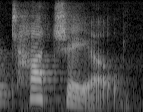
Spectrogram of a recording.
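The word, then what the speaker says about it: taceo: Tachio, or tacheo, if you want to do ecclesiastical pronunciation.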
